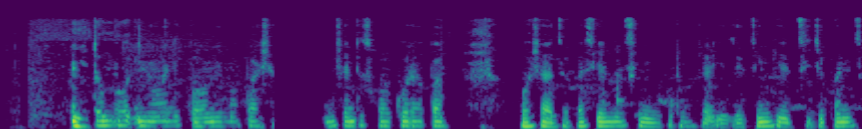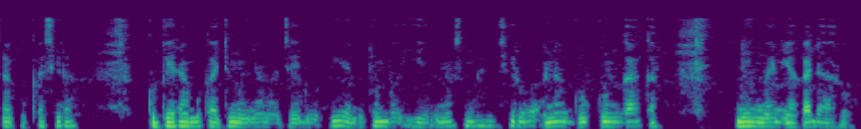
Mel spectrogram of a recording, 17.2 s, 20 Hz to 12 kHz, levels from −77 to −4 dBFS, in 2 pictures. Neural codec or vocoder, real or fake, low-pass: none; real; 7.2 kHz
